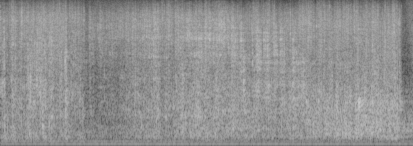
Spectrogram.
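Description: Bicycles rattling and crunching over a rough dirt track: a dense, steady crackling clatter.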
